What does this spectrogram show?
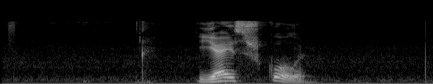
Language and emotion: Russian, neutral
